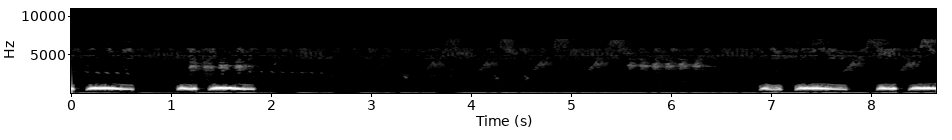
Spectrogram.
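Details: Spotted dove, being lured, calling in low, mellow cooing phrases. Two coos open the clip, then a quiet stretch with low rumbling background noise, then four more coos close together at the end.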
